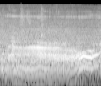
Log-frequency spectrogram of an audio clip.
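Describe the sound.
A nursing professor at Nashville's Belmont University imitates a death rattle, gurgling into a microphone in a dark closet for lifelike robots in hospital beds: a continuous, rough, gurgling groan lasting about two seconds, its low pitch wavering and rising slightly toward the end at a steady loudness.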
